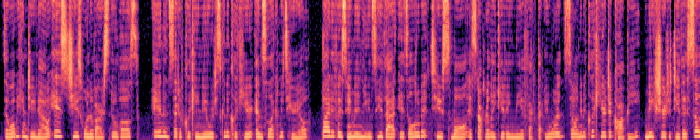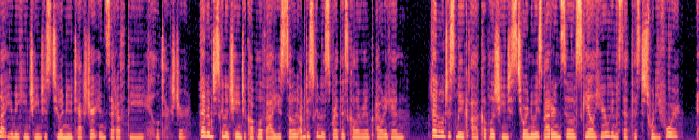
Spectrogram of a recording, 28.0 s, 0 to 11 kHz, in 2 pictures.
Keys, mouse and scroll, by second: 0.0 click, 4.3-6.1 drag, 6.1-7.6 scroll up 8, 7.6-9.7 middle drag, 9.7 KP_Decimal, 10.5-11.5 scroll down 5, 12.3-22.2 drag, 22.2 ctrl+shift+z, 27.3-27.9 drag.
